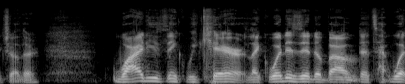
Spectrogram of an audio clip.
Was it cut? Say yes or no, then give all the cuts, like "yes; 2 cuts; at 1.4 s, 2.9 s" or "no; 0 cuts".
yes; 1 cut; at 1.0 s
